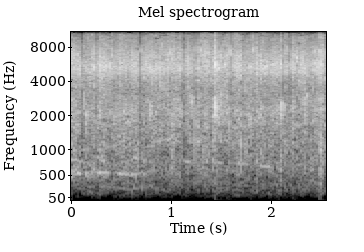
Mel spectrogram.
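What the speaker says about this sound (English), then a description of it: "can we hear it for Mike, Rachel, the bridal party, and the parents for this amazing day?" Wedding guests applauding at a reception, a dense burst of clapping from a full room for a few seconds, loud and sustained.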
